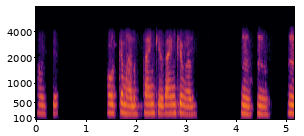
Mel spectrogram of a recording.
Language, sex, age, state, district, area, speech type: Telugu, female, 30-45, Andhra Pradesh, Nandyal, rural, conversation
